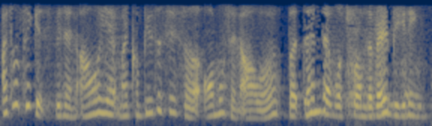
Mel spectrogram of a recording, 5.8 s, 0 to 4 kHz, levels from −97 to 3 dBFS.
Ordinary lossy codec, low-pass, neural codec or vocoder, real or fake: AAC, 16 kbps; 3.6 kHz; none; real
